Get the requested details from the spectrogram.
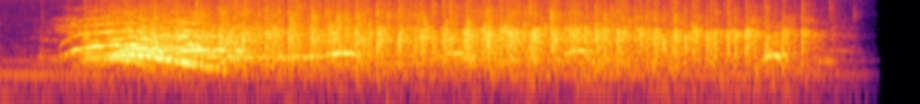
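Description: A crowd claps loudly.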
